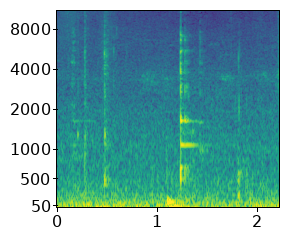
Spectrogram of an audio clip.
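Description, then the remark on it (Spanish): A glass clinks once as someone drinks water, a bright, sharp tap standing out from a low, muffled background, with a few faint softer clicks around it and no talking. “Voy a tomar agua.”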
